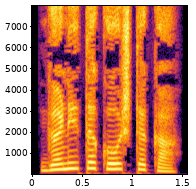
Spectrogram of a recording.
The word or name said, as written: ಗಣಿತಕೋಷ್ಟಕ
